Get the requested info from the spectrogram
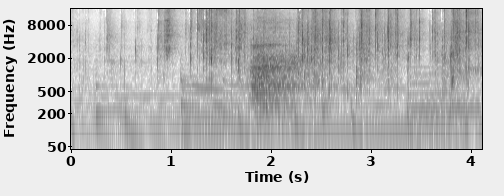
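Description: Foil wrapper of a footy trading-card pack crinkling as it is handled and opened, thickest from about halfway through, over background music.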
